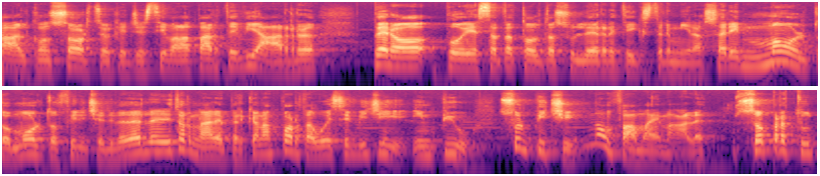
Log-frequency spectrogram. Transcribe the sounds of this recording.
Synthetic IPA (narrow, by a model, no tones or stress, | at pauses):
aːlkonsɔrt̪sjok̟ed͡ʒest̪iːvalapart̪eviarː | peɾɔpɔjɛst̪aːt̪at̪ɔlt̪asulːeɛrːet̪ikst̪ɾemiːnasaɾɛjmolt̪omolt̪ofeliːt͡ʃed̪ived̪erleɾit̪ornaːɾeperk̟enapːɔrt̪auɛsːebit͡ʃiimpju | sulpit͡ʃinoɱfa̰mːa̰jma̰ːle | sopɾat̪ːutː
